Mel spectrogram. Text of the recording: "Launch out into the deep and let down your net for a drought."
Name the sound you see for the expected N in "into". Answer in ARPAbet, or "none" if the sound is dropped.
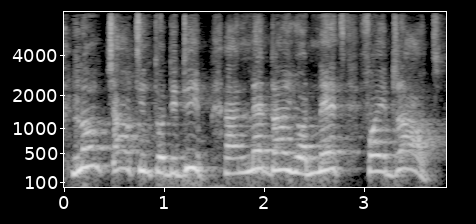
N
